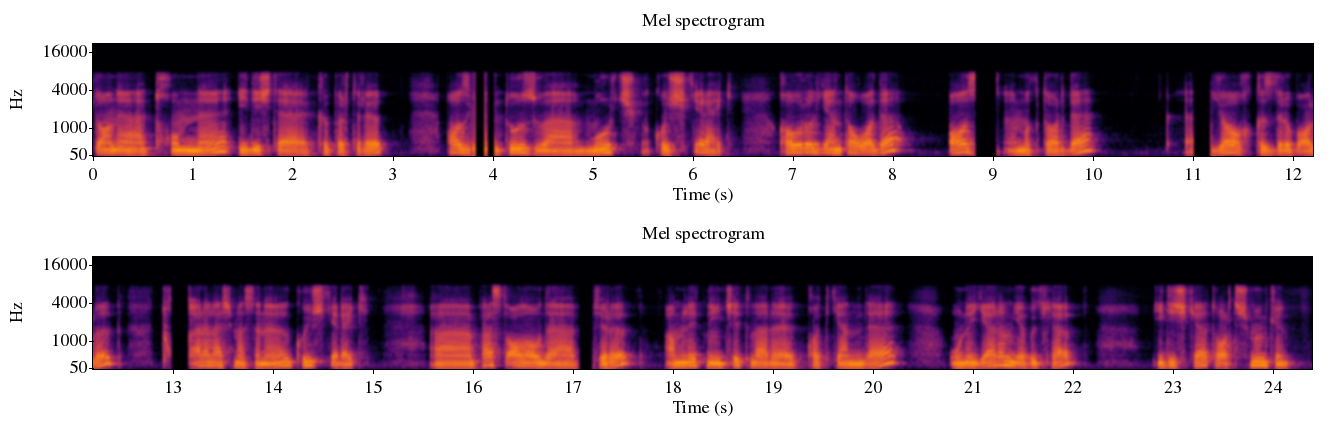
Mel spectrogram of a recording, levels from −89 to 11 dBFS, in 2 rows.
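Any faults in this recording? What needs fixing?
Packet loss on an ADPCM call hits at 3.78–4.03 s (before "duz va"), 8.82–9.12, 11.00–11.19, 12.98–13.22 and 17.06–17.27 s. Each one leaves a hard silent gap, then slightly distorted speech while the decoder's predictor recovers. Adding jitter buffering and loss concealment on the network path, or FEC, would fix it.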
